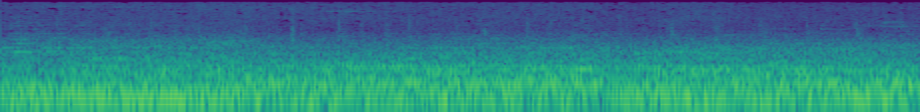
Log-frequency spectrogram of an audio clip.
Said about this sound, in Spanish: Atascos y tráfico lento que se repite cada mañana.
